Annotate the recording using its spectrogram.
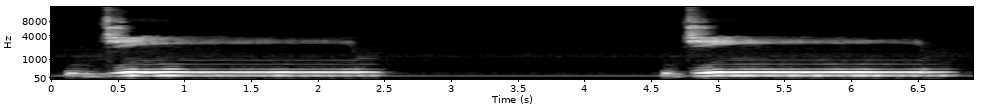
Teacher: جیم کا مخرج ہے زبان کا درمیان والا حصہ جب تالو کے درمیان والے حصے کے اوپر ٹچ کرتا ہے، اس کو وہ ملتے ہیں آپس میں، تو اس وقت جیم ادا ہوتا ہے۔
